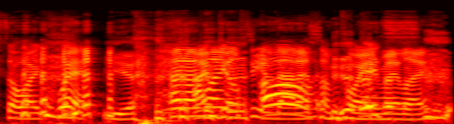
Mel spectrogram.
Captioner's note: laugh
